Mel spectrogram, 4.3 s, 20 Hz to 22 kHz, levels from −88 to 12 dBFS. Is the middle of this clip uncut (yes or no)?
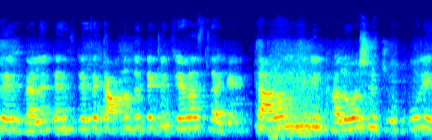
no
